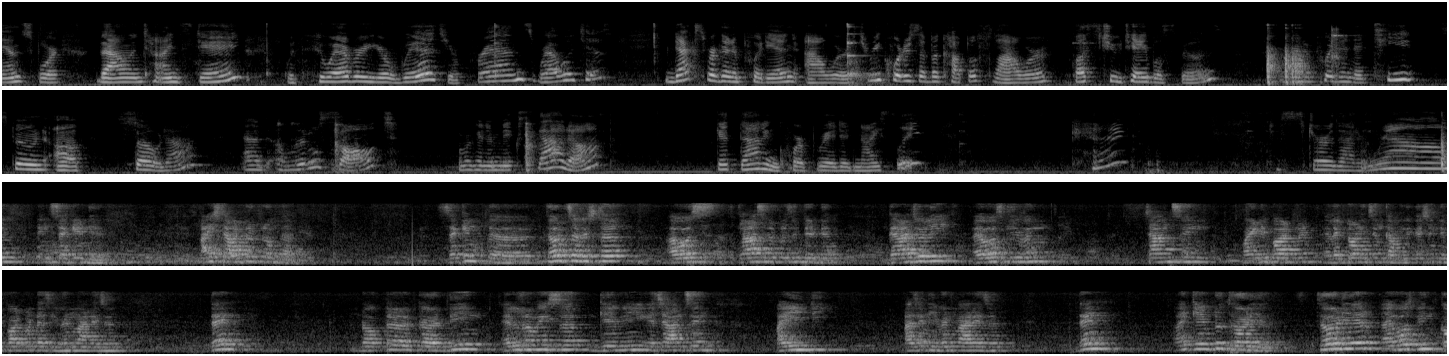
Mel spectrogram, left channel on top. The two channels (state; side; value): different; both; correlation 0.00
